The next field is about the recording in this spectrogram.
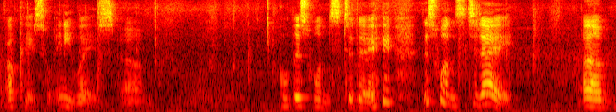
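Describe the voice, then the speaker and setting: A woman's voice: mid-range voice, fairly bright tone, slight background noise, low-quality recording. A woman with a stuffy nose, talking at home in a rambling, meandering way, full of fillers and restarts. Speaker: vlogger. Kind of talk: rambling personal diary talk. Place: at home indoors.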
